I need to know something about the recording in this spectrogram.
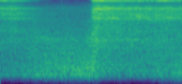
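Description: Steady noise of building-drying machines running to dry out flood-soaked rooms, a whooshing hum with a high whine that grows brighter about a second in.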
